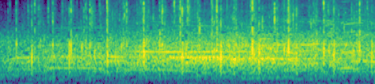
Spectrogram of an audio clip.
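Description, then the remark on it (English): Tens of thousands of people packing a square beside a basilica at noon cheer and applaud outdoors as a figure in white, Pope Francis, appears at a top-floor window; a dense, steady wash of clapping and shouts fills the open space without pause. “A figure in white appears, the crowd cheers”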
